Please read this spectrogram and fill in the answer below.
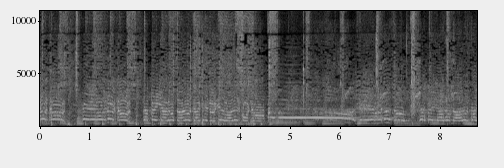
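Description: A charanga street brass band playing a lively tune: saxophones and trumpet on the melody over a sousaphone bass line, with bass drum, crash cymbal and snare keeping the beat. A long held high note sounds about halfway through and falls away at its end, and the crowd sings and shouts along.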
